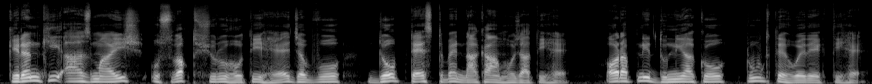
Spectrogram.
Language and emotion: Urdu, neutral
